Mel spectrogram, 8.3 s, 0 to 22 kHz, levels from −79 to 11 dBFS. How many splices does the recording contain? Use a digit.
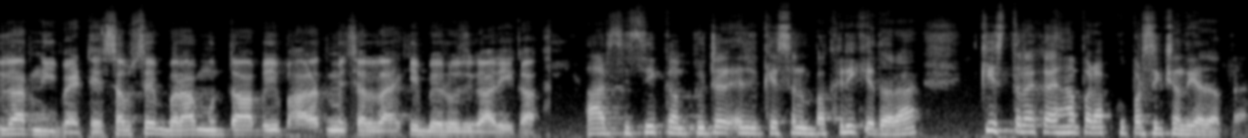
1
